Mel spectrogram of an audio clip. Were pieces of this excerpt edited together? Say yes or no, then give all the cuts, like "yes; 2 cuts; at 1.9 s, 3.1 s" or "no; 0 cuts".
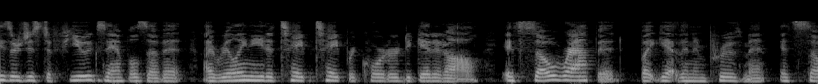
yes; 4 cuts; at 1.9 s, 3.1 s, 4.9 s, 6.8 s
